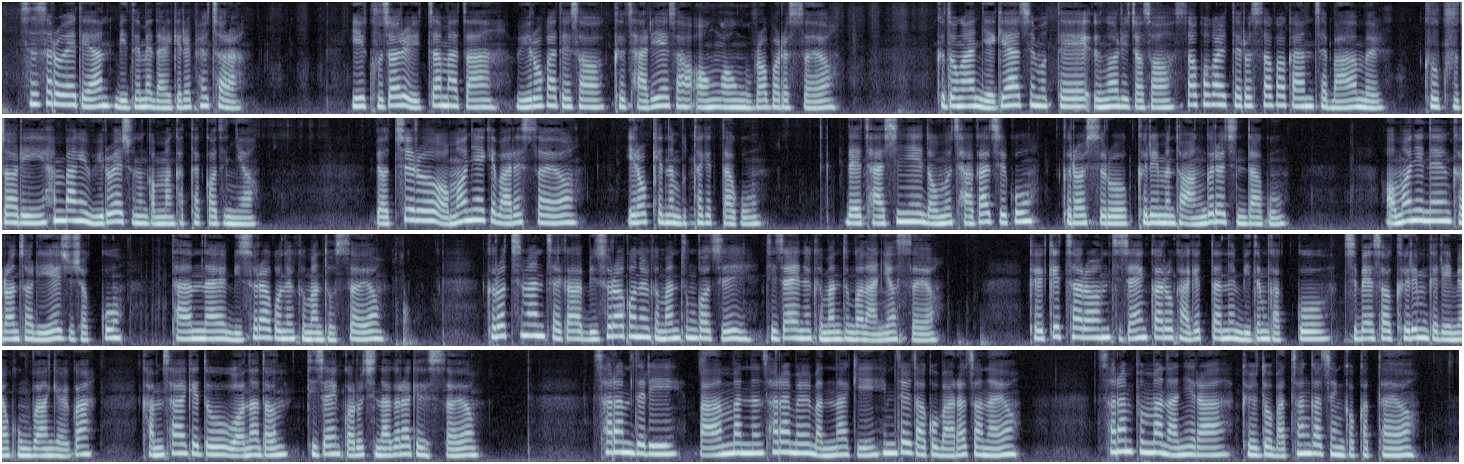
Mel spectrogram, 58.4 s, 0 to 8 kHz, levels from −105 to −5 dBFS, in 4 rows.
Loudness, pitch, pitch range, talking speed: -25 LUFS, 205 Hz, 190-230 Hz, 285 characters per minute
